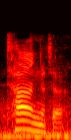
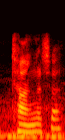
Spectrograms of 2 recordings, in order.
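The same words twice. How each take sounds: First: The vowel is said lengthened. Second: The vowel is said short. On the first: It refers to several people. "the vowel is lengthened in the plural" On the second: It refers to one person. "one tangata"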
